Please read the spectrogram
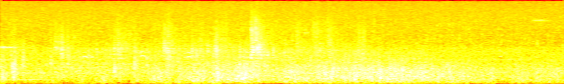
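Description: Wind rumbling on the microphone, a steady low rumble with a few faint short crackles in the first few seconds.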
